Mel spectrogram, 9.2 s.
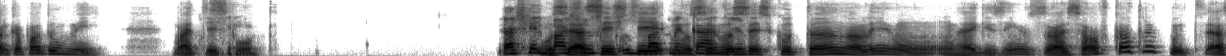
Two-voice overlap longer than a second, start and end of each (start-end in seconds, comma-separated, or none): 4.0-5.7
